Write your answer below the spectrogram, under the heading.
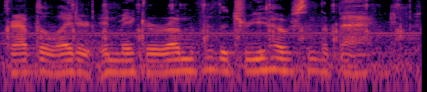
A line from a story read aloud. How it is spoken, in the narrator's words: whispers Jimmy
